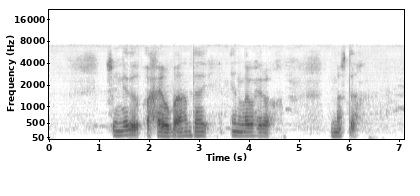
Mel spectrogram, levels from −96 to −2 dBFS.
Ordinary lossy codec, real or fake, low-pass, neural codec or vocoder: none; fake; 7.2 kHz; codec, 16 kHz, 4 kbps, X-Codec, HuBERT features, trained on general audio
